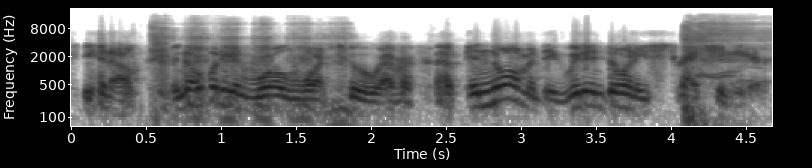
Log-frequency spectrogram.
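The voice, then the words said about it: Imitated New England accent. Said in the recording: “he's got this great New England accent.”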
